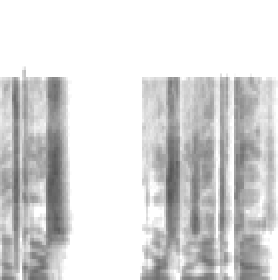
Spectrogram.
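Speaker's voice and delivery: ordinary delivery, nothing marked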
